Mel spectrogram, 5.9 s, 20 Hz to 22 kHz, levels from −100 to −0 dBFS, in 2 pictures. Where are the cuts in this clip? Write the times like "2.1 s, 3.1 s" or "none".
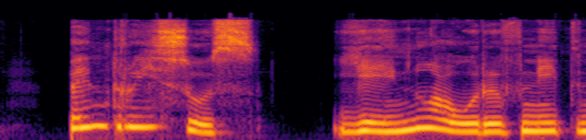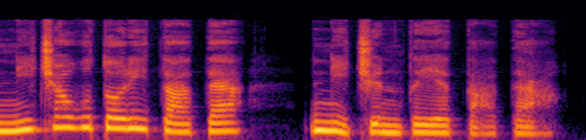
1.6 s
